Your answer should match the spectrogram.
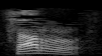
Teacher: بين الرخو والشديد، زمنها أقصر من فرغ، فرغ، زمنها أطول من فر. · Term: الراء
